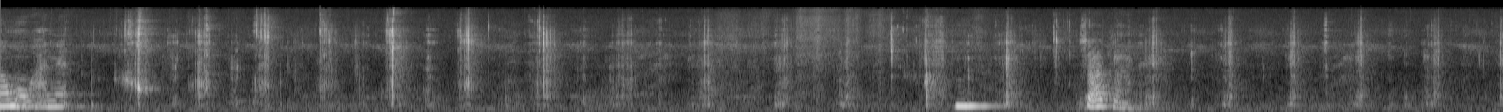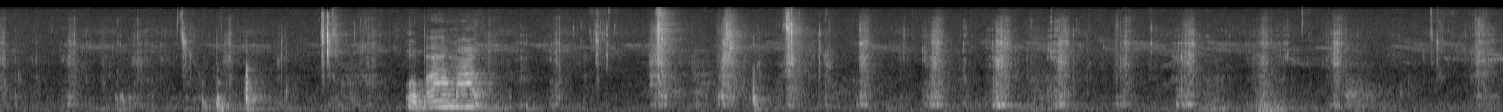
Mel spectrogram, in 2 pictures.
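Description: A young woman chews crunchy food loudly and close up.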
